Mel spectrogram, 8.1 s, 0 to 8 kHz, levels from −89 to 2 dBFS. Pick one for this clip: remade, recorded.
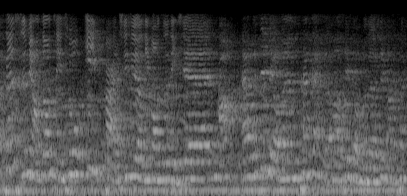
recorded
